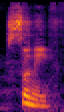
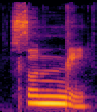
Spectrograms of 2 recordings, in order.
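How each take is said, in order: First: Said in the usual way. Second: "Sunny" louder and higher, in two stretched beats, sun-nee; clapped-out syllables. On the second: Shown as a demonstration. Teacher clapping out a word's two syllables, beat by beat. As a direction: punch out both syllables of "Sunny". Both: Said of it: "Clap it out".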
